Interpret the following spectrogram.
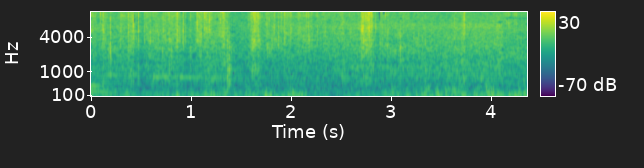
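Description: Wind buffeting the microphone outdoors: an uneven low rumble in gusts, with scattered small rustles and clicks.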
